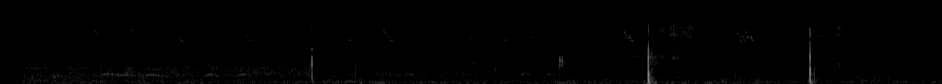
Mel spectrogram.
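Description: Faint chirping of small birds, many short, quick calls repeating throughout, with three sharp clicks a third, two thirds and most of the way in, the middle one loudest.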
